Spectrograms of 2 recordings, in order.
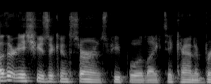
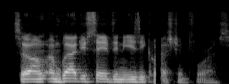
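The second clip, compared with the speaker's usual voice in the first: usual speaking voice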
